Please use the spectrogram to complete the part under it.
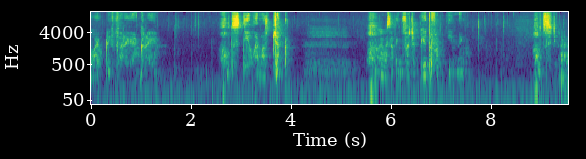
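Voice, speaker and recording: In a breathy ASMR roleplay that's mostly whispered, a woman plays a haughty, fussy vampire mistress scolding her human familiar. Her soft whisper sits high in a full character voice, slow and imperious, complaining fussily with drawn-out words.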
